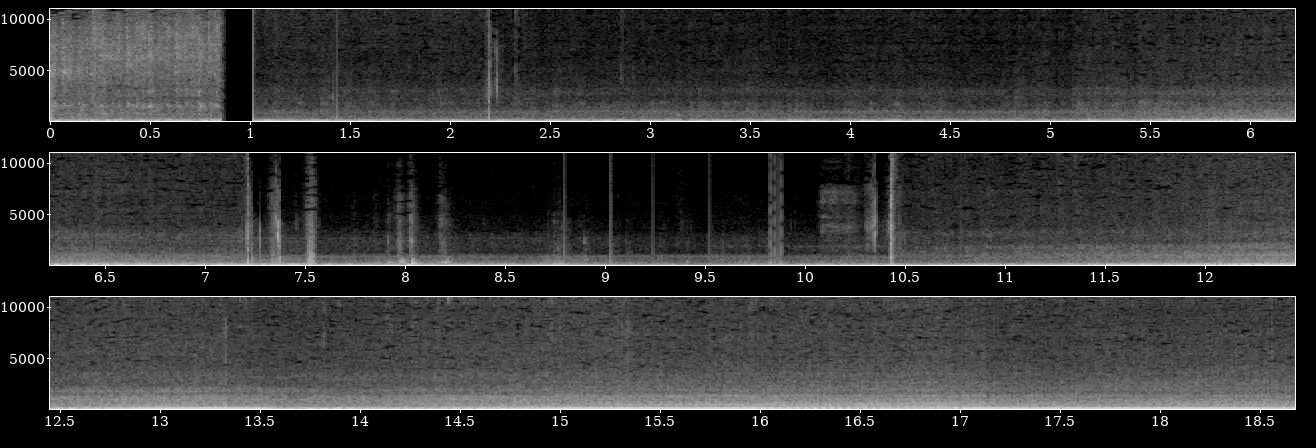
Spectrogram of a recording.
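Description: A car engine revs and pulls away, rising in pitch as the car speeds up.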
